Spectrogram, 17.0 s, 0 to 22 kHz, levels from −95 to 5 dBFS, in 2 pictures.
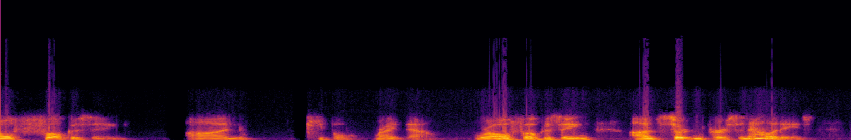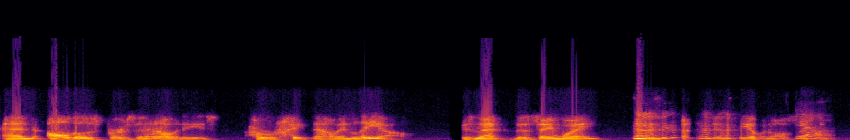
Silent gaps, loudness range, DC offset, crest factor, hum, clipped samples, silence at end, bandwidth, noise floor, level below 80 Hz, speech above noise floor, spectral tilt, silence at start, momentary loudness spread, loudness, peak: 1.75-1.84 s, 13.07-13.12 s; 8 LU; under 0.1%; 16 dB; none; under 0.1%; 0.2 s; 7 kHz; -62 dBFS; -52 dBFS; 47 dB; -8 dB/octave; 0 s; 17 LU; -15 LUFS; 0 dBFS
